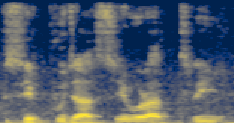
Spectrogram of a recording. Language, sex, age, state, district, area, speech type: Bengali, male, 18-30, West Bengal, Bankura, urban, spontaneous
